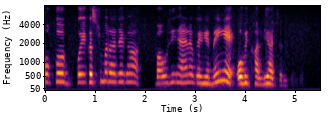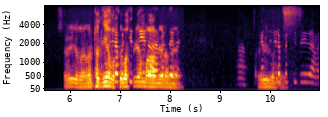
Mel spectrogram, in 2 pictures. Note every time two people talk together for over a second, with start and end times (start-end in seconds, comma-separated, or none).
6.5-8.2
